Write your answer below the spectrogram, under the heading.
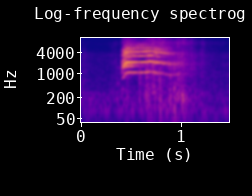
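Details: Pet puppy indoors making a cat-like vocalization: one high, harmonic-rich whine about 0.8 seconds long, steady then slightly falling, with nothing else audible.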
